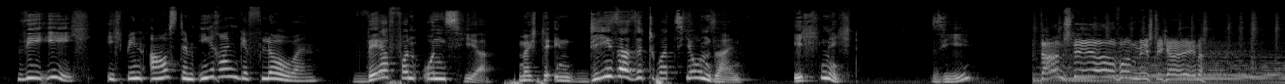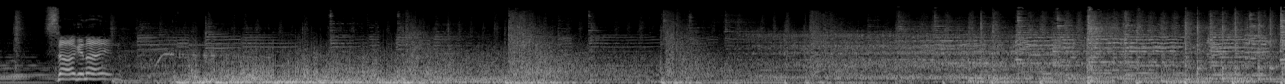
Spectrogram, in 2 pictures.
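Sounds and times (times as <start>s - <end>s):
speech: 0.2s - 8.6s, 9.3s - 12.6s, 13.4s - 14.3s
heavy bomb blasts: 14.6s - 25.4s
rumbling battle din: 14.6s - 25.6s
gunfire bursts: 17.9s - 23.8s.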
